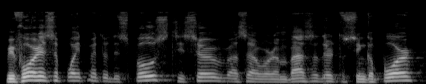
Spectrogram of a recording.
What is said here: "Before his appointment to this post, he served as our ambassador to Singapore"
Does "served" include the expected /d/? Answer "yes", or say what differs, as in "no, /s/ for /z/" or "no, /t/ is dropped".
no, /d/ is dropped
